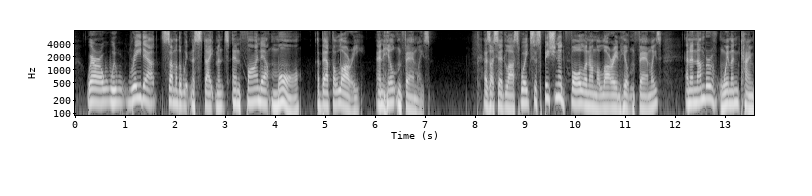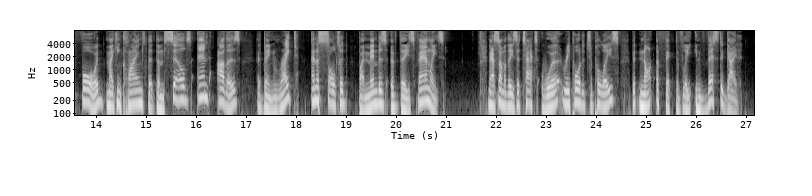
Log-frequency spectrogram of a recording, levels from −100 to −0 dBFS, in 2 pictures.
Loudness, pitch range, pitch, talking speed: -19 LUFS, 125-170 Hz, 150 Hz, 155 wpm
